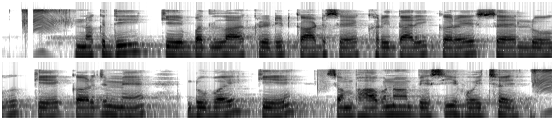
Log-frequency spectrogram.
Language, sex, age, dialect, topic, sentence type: Maithili, male, 18-24, Eastern / Thethi, banking, statement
